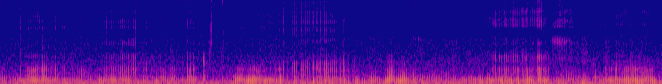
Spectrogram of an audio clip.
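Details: Low continuous purring from a pet cat, the rumble pulsing with breathing cycles every two seconds or so, louder on some breaths, a few soft clicks and a brief higher squeak.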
